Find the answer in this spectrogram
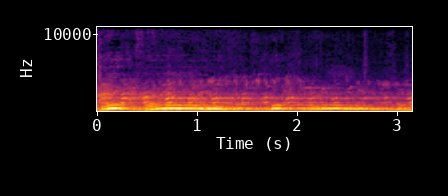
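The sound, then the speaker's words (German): A person imitates an owl into a microphone at a children's show by Australia's Polyglot Theatre, with long, wavering voiced hoots that rise and fall in pitch, three or four drawn-out calls in a row over a low steady hum, resounding through the room. “Und als mein Eulenruf dann im Raum erschallt, da fühle ich mich für einen Moment sehr glücklich und hoffnungsvoll.”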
